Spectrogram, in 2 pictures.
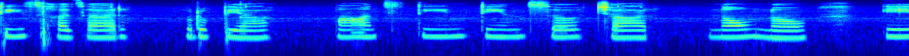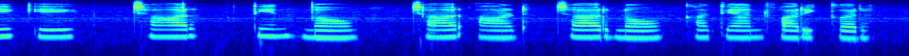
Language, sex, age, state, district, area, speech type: Goan Konkani, female, 18-30, Goa, Salcete, rural, read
